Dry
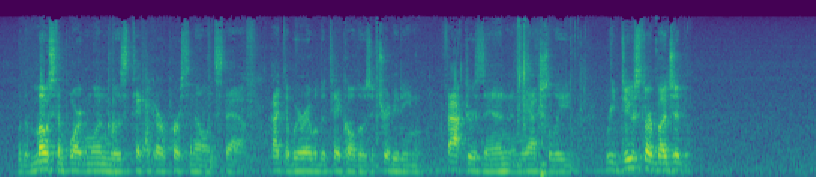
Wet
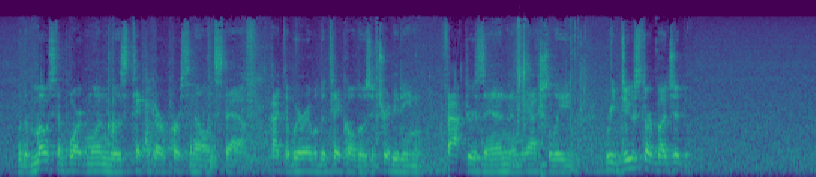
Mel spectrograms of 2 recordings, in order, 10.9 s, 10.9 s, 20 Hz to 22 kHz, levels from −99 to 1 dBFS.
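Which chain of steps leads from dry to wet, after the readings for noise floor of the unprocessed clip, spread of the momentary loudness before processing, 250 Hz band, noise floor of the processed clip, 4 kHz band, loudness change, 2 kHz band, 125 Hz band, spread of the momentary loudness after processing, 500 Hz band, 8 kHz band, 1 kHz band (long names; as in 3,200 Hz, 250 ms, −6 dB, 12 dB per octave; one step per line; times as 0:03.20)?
−48 dBFS, 16 LU, −10.5 dB, −50 dBFS, −10.0 dB, −11.5 dB, −11.5 dB, −18.0 dB, 16 LU, −12.0 dB, −9.0 dB, −12.5 dB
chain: high-pass filter 220 Hz 12 dB per octave
downward compressor 6 to 1, threshold −29 dBFS, peak gain reduction 19.5 dB
level −1 dB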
